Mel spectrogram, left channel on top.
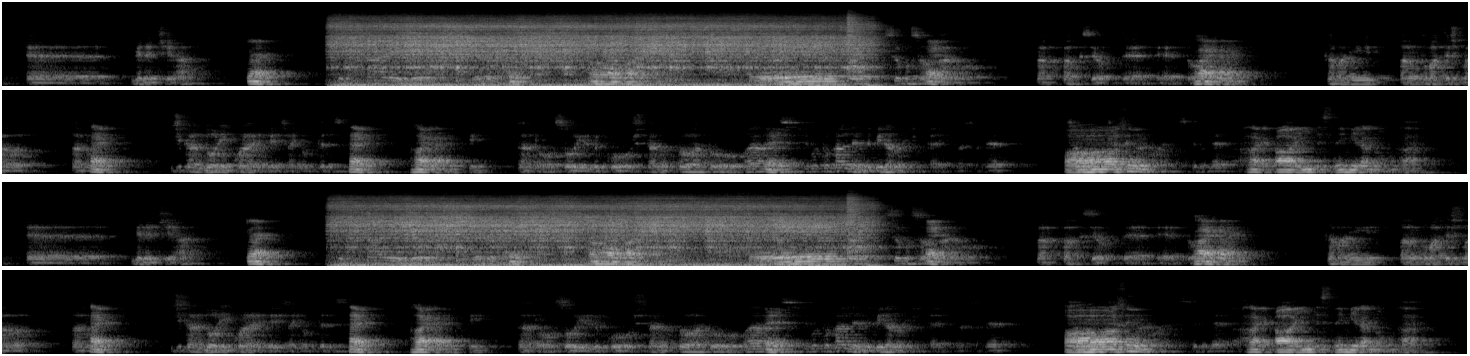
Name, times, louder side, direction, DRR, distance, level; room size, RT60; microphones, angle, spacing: voice 1, 0.2-1.0 1.3-1.9 3.3-5.2 5.9-6.2 6.6-6.8 7.5-9.7 10.3-12.1 13.2-14.9 15.4-15.6 16.3-18.2 19.3-19.4 19.8-24.6 25.3-26.3 26.6-26.9 27.8-28.1, equal, 35° left, -8 dB, 3.8 m, -39 dB
sound 1, 3.2-8.7, left 1 dB, 5° left, 3.2 m, -27 dB
voice 2, 5.8-6.6 7.5-8.4 9.2-9.4 11.9-12.4 15.5-15.7 18.1-18.3 18.7-19.2 22.3-22.5 25.3-26.1 27.1-28.8, right 1 dB, 55° right, 0 dB, 1.9 m, -28 dB
10.5 x 6.3 x 3.8 m, 0.78 s
head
